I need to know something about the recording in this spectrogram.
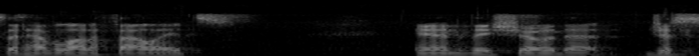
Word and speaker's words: phthalates: polyester Wow polyester brings your blood levels of phthalates up and they've even done studies with with laundry detergents that have a lot of phalates and they show that just sit having clothing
